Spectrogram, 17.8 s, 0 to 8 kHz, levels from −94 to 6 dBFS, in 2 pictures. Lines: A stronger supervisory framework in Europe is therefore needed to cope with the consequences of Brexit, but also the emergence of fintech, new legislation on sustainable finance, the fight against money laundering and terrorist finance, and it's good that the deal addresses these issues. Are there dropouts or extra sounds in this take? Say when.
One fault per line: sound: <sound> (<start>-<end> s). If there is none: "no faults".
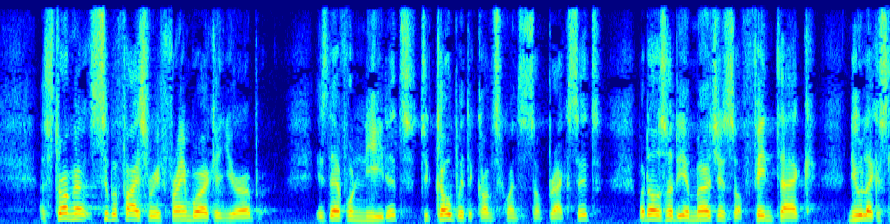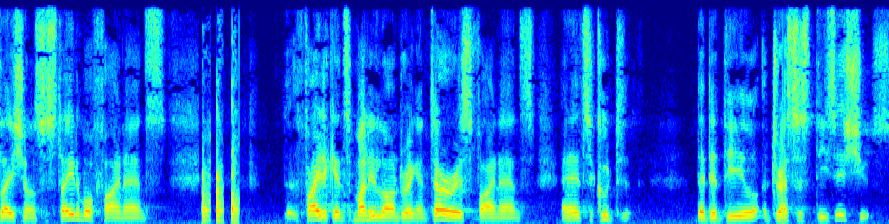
sound: thud (10.9-11.3 s)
